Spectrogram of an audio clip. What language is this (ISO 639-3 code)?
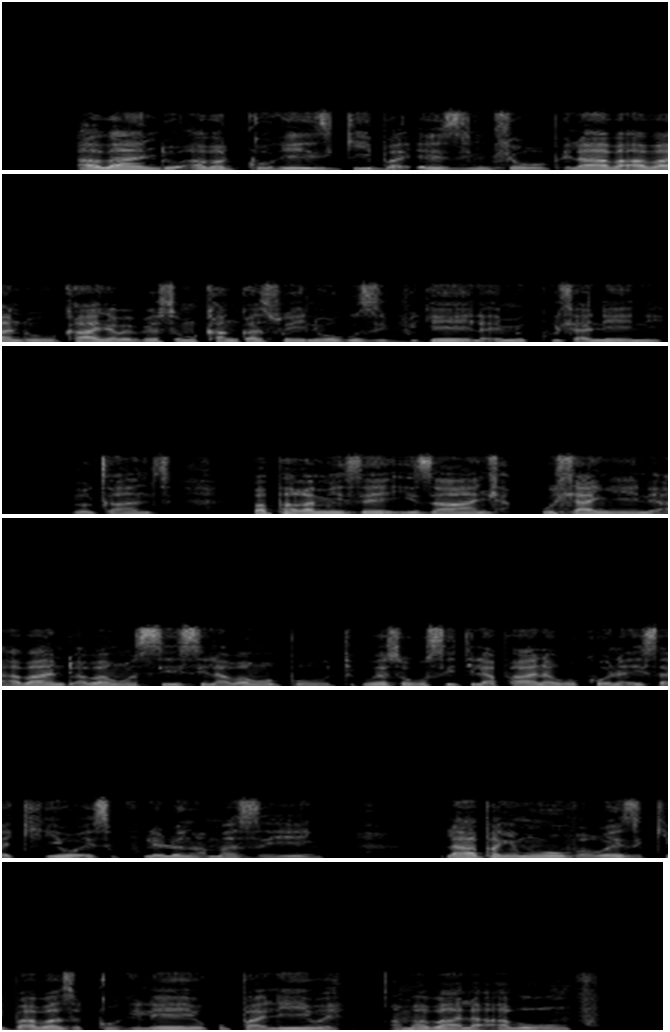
nde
